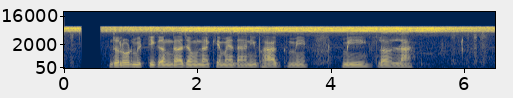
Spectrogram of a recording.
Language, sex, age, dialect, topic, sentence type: Bhojpuri, male, 18-24, Western, agriculture, statement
